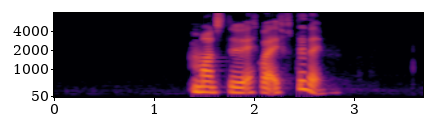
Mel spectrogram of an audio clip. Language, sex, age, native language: Icelandic, female, 40-49, Icelandic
